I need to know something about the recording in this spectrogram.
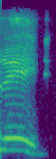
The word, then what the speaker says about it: read: is being then we have to use red the spelling will be same only the pronunciation is different a book is being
